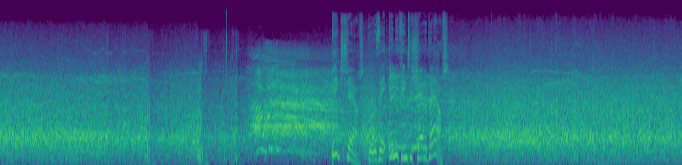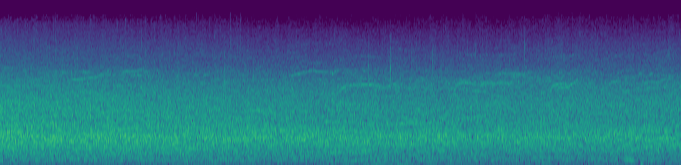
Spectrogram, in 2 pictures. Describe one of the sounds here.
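A large crowd roars and cheers throughout.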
